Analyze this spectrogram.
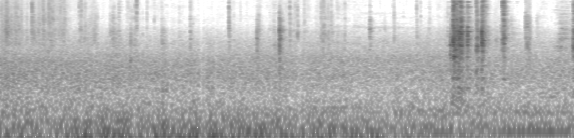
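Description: Loud low rumble throughout. About four and a half seconds in, a brief metallic clatter as the aluminium hand truck is wheeled up and brought to a stop.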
